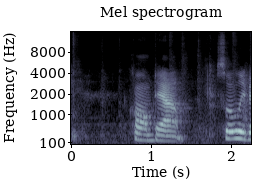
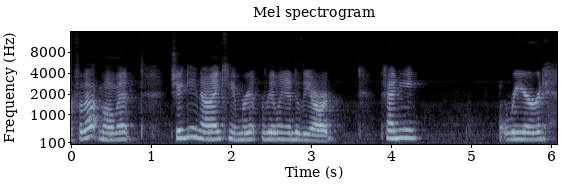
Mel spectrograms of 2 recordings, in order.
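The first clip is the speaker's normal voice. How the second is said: usual speaking voice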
